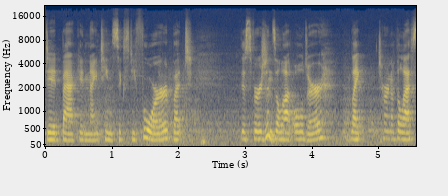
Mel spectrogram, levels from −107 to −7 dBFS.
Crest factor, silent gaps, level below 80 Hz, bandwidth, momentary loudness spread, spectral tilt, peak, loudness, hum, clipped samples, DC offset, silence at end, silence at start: 20 dB; none; -48 dBFS; 16 kHz; 12 LU; -4 dB/octave; -2 dBFS; -22 LUFS; none; under 0.1%; under 0.1%; 0 s; 0 s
